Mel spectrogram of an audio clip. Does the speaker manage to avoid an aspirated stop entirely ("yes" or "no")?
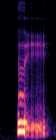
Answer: yes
